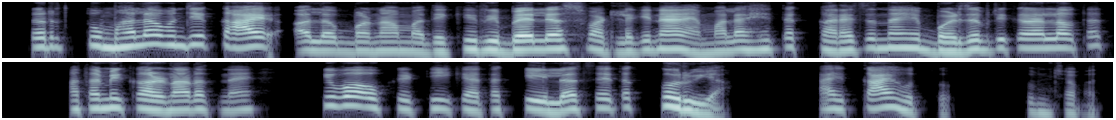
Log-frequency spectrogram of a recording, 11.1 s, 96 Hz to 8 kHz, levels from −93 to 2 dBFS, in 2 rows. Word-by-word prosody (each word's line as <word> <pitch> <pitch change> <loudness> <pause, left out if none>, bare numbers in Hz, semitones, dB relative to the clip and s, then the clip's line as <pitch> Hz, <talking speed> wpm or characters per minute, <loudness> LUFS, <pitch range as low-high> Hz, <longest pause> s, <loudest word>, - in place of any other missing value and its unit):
तर 235 0 -2 0.2
तुम्हाला 250 +3 +2
म्हणजे 275 0 -1
काय 235 +3 +7
आलं 175 -1 0
मनामध्ये? 170 -2 -3
की 195 - -2
रिबेलस 190 +2 +5
वाटलं, 165 -4 -4
की 190 - -4
"नाही 200 +1 +6
नाही, 185 -5 +1
मला 170 +3 -2
हे 190 +1 -4
तर - - -4
करायचं 185 +4 -2
नाही, 225 0 +1
हे 220 - 0
बळजबरी 185 +5 0
करायला 215 0 +1
लावतात, 220 +4 -2 0.4
आता 195 +2 -2
मी 225 +1 +2
करणारच 195 -2 +1
नाही!" 180 +2 -8 0.3
किंवा 260 -1 +2
"ओके 205 -3 -4
ठीक 195 +1 -10
आहे - - -2
आता 190 - -10
केलंच 185 0 0
आहे 215 - -3
तर 230 - -8
करूया." 185 - +2 0.5
काय, 205 - -4
काय 215 +3 +4
होतं 180 -7 -9 0.4
तुमच्याब 145 -2 -14
195 Hz, 205 wpm, -22 LUFS, 180-220 Hz, 0.5 s, काय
